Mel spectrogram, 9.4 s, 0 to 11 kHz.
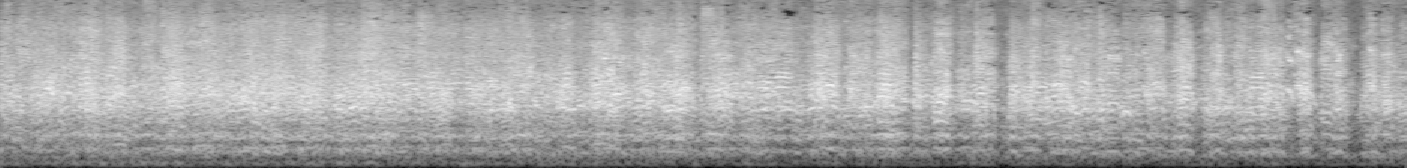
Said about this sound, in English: So in here we have this shed, we have 400 ducks.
